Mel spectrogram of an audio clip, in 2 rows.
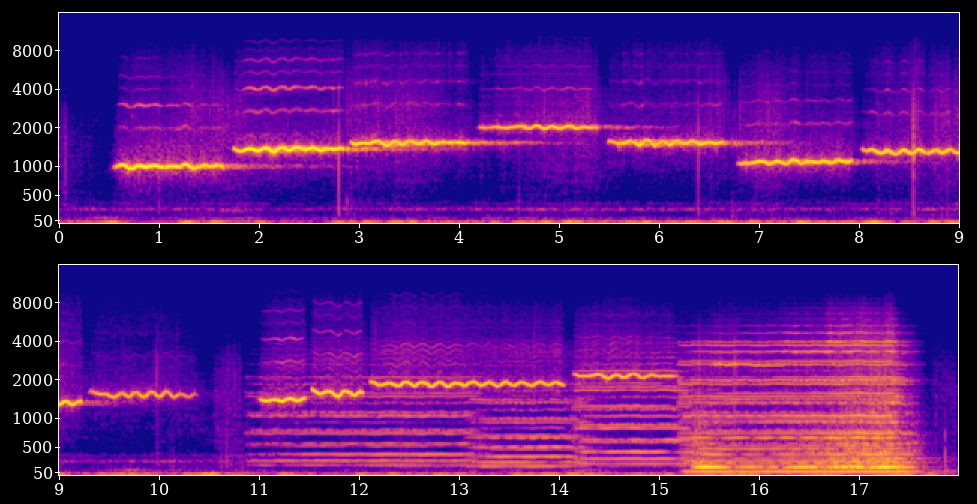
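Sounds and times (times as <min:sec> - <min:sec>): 
whistled signature tune melody: 0:00.6 - 0:17.7
fuller instruments playing the signature tune: 0:10.8 - 0:17.9.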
